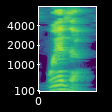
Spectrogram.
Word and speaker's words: whether: temps, hein, le temps, weather. Mais vous avez aussi le mot weather, et vous remarquez bien l'écriture alors que ça se prononce de la même façon.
